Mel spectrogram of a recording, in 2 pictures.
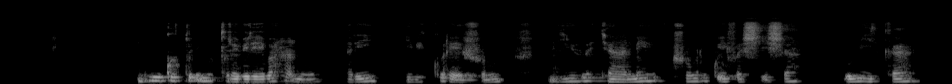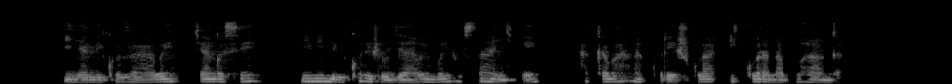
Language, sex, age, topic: Kinyarwanda, male, 25-35, government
